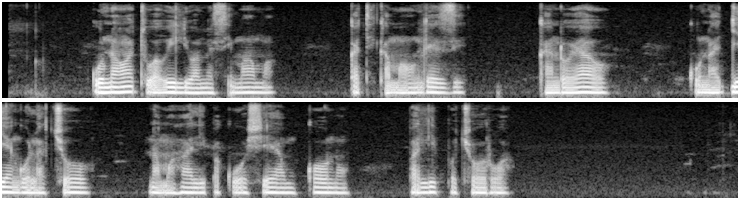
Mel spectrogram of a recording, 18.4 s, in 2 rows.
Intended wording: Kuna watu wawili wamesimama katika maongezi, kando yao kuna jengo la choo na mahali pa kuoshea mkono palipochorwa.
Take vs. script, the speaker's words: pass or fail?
pass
